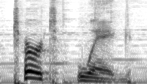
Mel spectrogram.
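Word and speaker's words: Turtwig: This means we're going to be starting with either Chimchar or Turwig. People got really mad last video. I underpronounced the second T. So, Turwig.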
